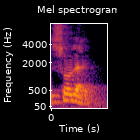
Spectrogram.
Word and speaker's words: Szalay: El libro se llama Turbulencias, es de David Salai, a ver, yo creo haber anotado acá cómo se pronunciaba. Sí, Solay, David Solay.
